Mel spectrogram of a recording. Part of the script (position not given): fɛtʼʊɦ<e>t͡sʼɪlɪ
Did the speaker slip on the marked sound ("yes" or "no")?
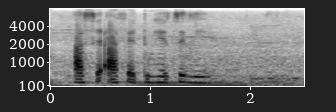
no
